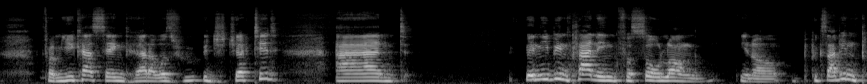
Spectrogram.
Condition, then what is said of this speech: Stuttering. Well, that took quite a long time.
